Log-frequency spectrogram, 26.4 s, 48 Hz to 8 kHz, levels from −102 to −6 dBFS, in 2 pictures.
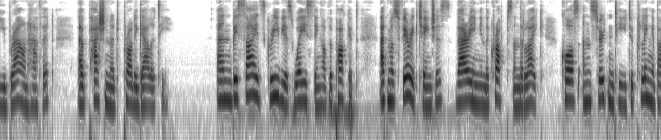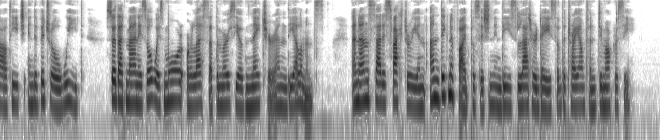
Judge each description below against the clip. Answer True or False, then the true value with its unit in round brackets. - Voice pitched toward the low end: False (175 Hz)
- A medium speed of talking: False (130 wpm)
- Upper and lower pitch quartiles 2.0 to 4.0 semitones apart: True (3.2 semitones)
